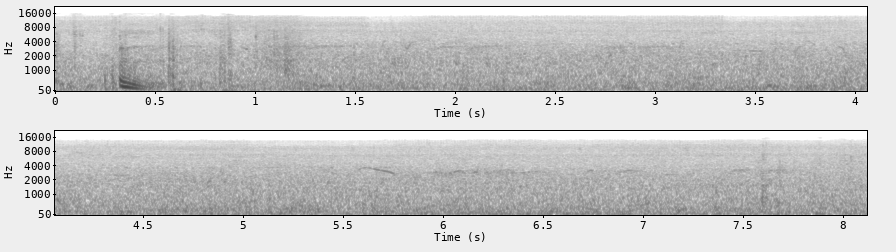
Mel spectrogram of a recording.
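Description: A wooden water wheel creaks as it turns.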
